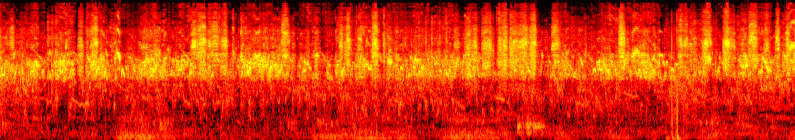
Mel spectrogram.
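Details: Budgerigar flock in an aviary producing continuous high chirping and scratchy squawks, the busy chatter rising and dipping slightly, with faint low thuds in the background.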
